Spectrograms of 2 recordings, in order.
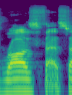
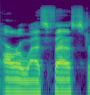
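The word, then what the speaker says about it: Rosfest: Rozfest, and in parentheses, he says, by the way, you can pronounce it as Rozfest. I guess because on the episode, I was saying ROS Fest or something, but yeah.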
